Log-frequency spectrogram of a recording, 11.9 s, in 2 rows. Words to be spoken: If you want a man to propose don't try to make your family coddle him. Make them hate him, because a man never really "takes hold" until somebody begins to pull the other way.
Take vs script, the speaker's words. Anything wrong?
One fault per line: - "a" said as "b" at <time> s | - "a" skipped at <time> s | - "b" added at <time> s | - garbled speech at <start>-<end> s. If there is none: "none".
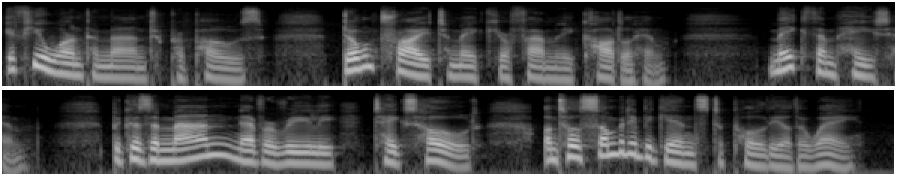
none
